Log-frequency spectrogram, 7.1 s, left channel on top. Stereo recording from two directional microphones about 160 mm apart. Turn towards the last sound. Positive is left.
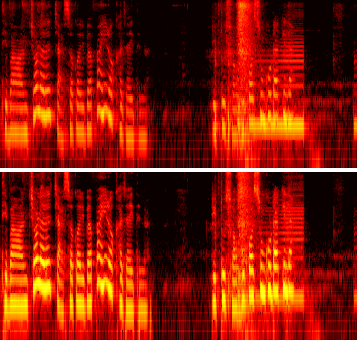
turn(degrees=-40)  # may be behind; listen again after turning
